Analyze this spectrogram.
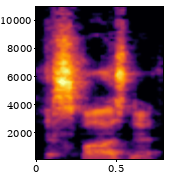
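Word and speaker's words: Espacenet: And there's several databases, and ESPASnet, that's how you pronounce it, is a full-text open repository of terms.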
